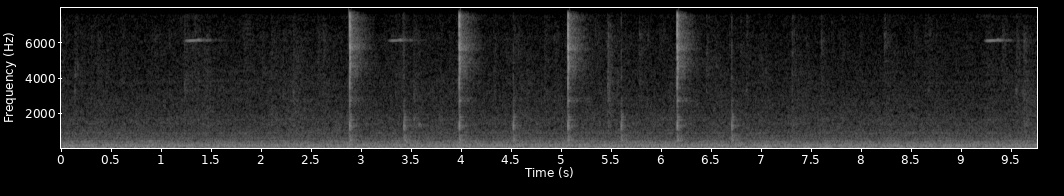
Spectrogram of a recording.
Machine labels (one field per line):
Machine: valve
